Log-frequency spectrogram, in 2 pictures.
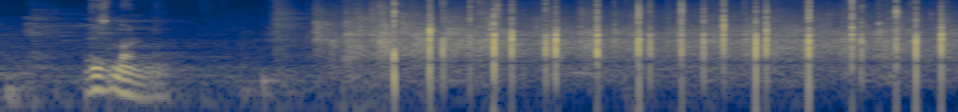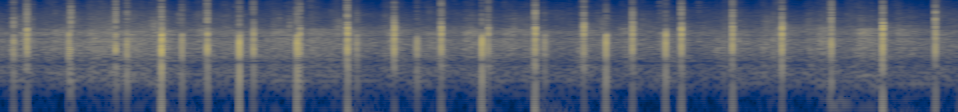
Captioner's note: audience Applause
